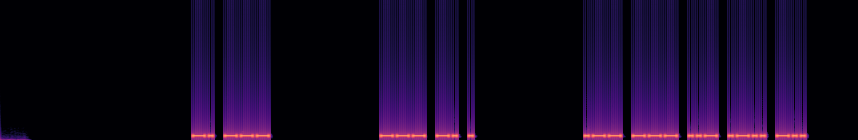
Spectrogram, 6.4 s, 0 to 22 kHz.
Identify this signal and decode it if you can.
Morse code, heard as a keyed tone, about 37 wpm, 700 Hz. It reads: NO ONE WOULD
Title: 4x Word-Spacing - Sentences from Top 300 Words - 40wpm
